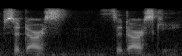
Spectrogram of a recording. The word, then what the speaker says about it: Zdarsky: Writer Chip Zdarsky, yeah, I was saying it right,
